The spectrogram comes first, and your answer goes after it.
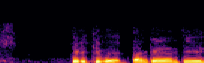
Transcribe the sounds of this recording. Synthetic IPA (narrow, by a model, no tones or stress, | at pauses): piɾit̪ʰːibet̪ãŋkeent̪i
